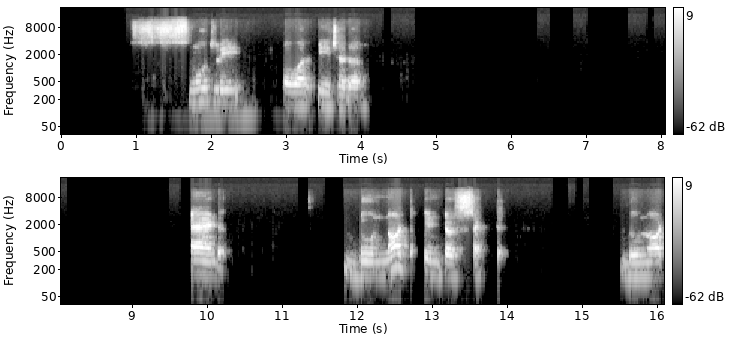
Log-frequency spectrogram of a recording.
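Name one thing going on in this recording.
A young man talks calmly into a close microphone, in short phrases with pauses.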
